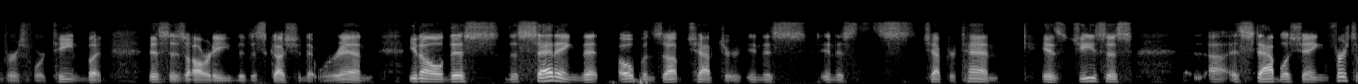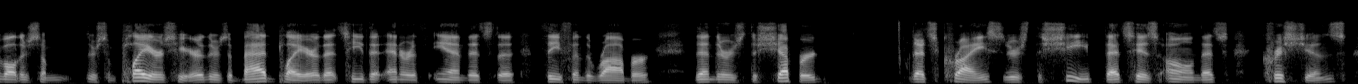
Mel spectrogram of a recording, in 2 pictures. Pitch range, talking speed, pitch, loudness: 105-130 Hz, 150 wpm, 115 Hz, -25 LUFS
